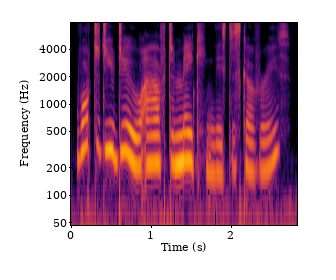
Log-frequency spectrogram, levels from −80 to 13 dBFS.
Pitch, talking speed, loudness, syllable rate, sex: 235 Hz, 170 wpm, -15 LUFS, 5.2 syllables/s, female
